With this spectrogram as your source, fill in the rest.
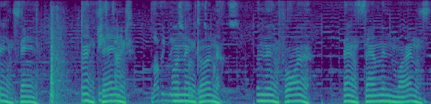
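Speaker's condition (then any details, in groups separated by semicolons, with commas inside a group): ALS; stem cell treatment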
